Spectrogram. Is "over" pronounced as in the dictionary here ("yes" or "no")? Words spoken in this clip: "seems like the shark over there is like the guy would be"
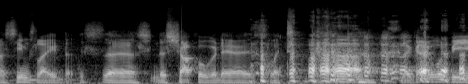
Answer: yes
